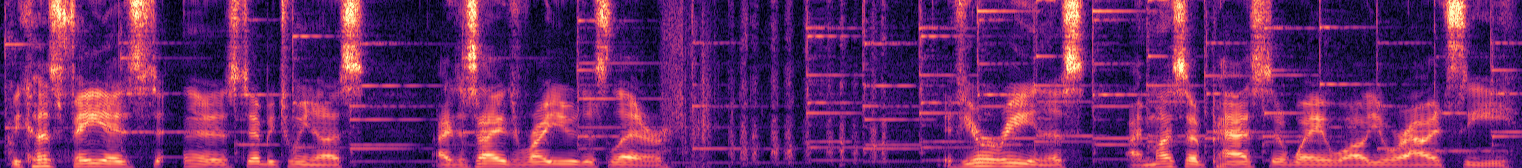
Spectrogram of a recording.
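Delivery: tender letter reading. Acted. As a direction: read a dead wife's letter gently. Reads the dead wife's letter.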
